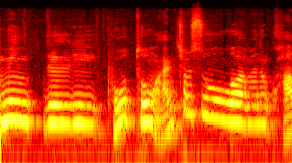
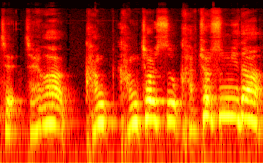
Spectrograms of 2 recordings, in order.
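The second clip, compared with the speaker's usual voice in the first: phlegmy, raspy voice with a campaign-speech style delivery. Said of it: "해봐요".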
